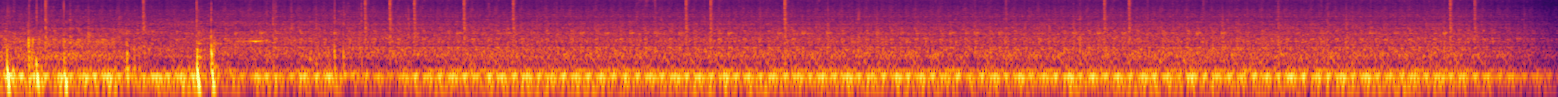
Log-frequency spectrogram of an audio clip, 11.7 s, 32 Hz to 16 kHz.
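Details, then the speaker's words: 2018 Ford Mustang GT third-gen Coyote V8, about 6,000 miles, on its third short block, idling: sharp, slightly irregular ticks over a steady idle; teardown of an earlier engine found excessive piston slap and cylinder wall damage causing the tick. "I have this tick. I have the coyote tick, the barbecue tick, whatever you want to call it."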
